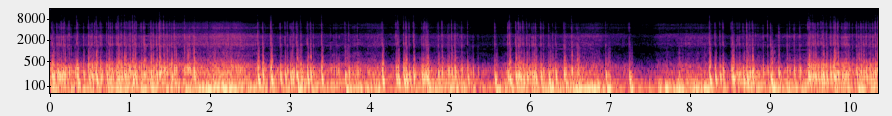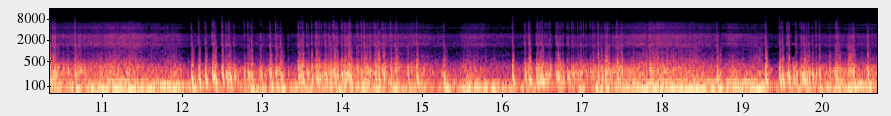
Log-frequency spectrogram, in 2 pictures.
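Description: Fireworks going off in a dense, continuous barrage: rapid overlapping bangs and crackles over a deep rumble, loud throughout.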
